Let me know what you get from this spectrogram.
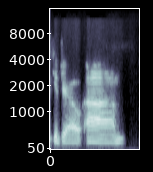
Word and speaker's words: Goodrow: There are rumors that Goodrow could, Goodrow. It is Goodrow. It feels like it should be pronounced differently.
